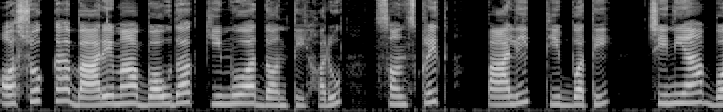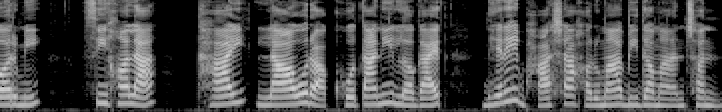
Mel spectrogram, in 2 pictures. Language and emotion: Nepali, neutral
